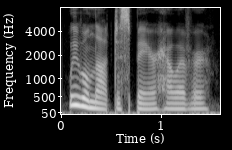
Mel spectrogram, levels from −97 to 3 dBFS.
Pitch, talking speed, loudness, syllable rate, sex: 170 Hz, 190 wpm, -19 LUFS, 5.8 syllables/s, female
